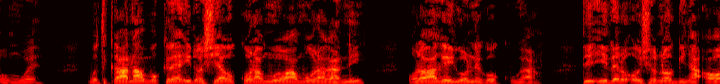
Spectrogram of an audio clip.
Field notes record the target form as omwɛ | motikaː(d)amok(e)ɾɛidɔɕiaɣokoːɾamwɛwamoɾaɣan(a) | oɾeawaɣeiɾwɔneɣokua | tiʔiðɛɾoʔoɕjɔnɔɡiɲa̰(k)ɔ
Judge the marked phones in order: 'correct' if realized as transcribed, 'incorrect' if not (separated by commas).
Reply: incorrect, correct, incorrect, incorrect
